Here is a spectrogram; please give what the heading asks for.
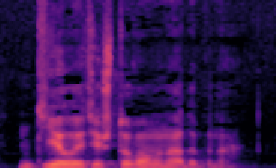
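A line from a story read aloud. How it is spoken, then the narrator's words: Calm. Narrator (Russian): спокойно сказал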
